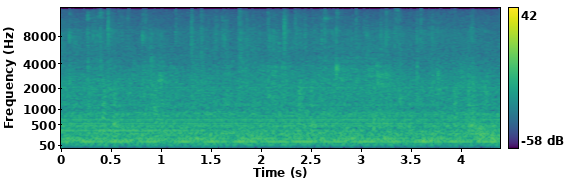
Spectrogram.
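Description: Steady low hum of the room, with faint light clicks of a computer keyboard and mouse being used.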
